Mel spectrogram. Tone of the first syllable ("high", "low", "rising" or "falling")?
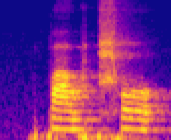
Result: low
